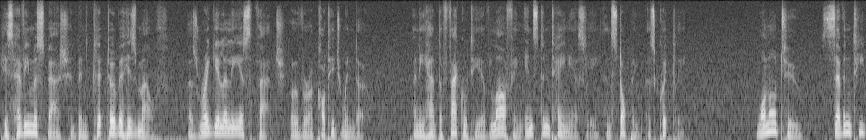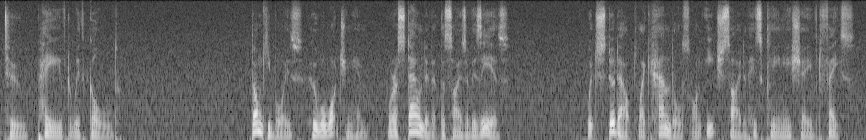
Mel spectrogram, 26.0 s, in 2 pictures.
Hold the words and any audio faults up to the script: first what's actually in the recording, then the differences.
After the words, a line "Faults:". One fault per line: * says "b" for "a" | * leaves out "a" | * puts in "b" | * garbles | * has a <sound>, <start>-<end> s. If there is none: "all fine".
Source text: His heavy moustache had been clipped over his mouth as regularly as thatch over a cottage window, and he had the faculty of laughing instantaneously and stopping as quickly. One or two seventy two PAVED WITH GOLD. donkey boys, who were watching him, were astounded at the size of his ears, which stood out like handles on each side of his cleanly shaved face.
His heavy moustache had been clipped over his mouth as regularly as thatch over a cottage window, and he had the faculty of laughing instantaneously and stopping as quickly. One or two seventy two PAVED WITH GOLD. donkey boys, who were watching him, were astounded at the size of his ears, which stood out like handles on each side of his cleanly shaved face.
Faults:
all fine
